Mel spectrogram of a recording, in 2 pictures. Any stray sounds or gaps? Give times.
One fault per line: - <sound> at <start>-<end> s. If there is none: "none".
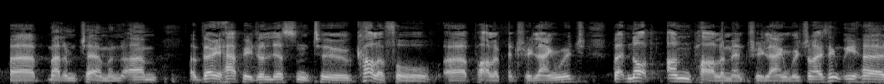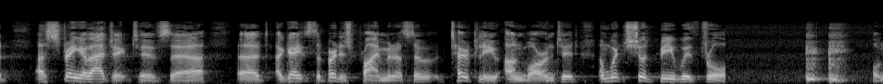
- dropout at 5.0-5.1 s
- throat clearing at 16.9-17.4 s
